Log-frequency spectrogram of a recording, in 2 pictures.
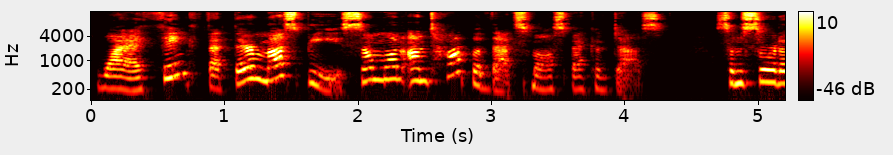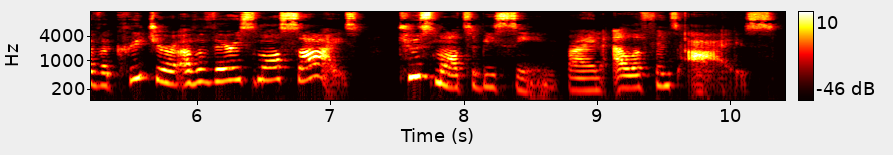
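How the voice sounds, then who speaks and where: A young woman reading as a big, gentle, earnest elephant who pleads his case with a bright, high, lively voice. He is sincere and protective, speaking in storybook rhyme. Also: measured pace, full character voice. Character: kind earnest male elephant, large and gentle.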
